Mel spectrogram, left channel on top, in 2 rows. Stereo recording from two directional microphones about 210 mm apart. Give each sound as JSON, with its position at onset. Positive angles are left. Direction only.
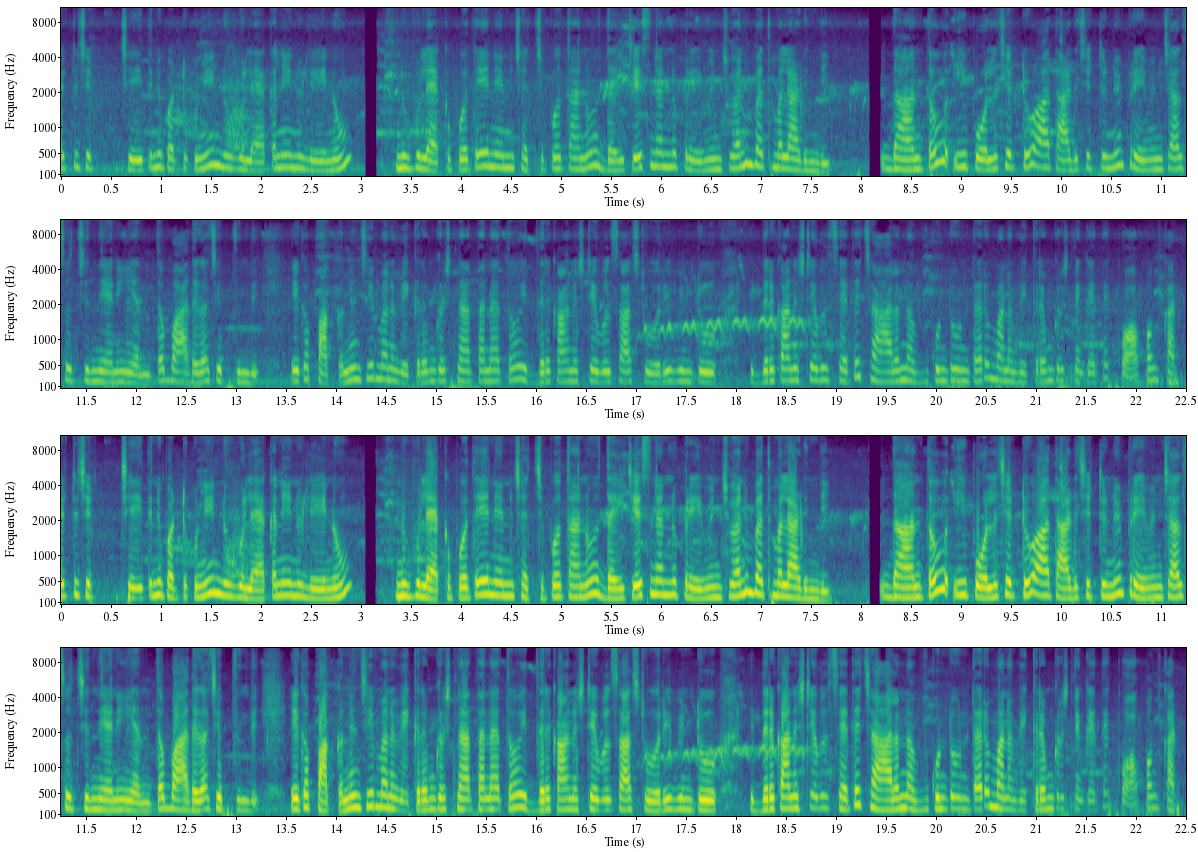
{"t": 0.0, "sound": "a woman's voice", "side_deg": -35}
